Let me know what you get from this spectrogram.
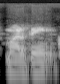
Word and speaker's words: Martin: Y en Twitter como arroba Le martin con dos E, igualmente.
